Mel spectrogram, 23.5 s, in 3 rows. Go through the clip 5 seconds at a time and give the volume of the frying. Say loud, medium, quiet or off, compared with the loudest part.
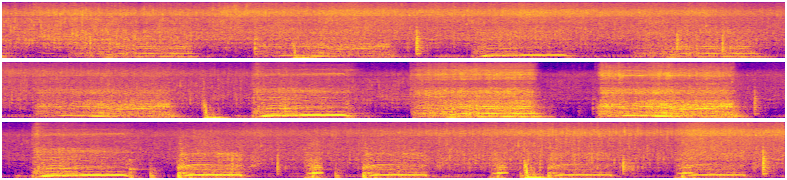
loud, loud, medium, medium, loud.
